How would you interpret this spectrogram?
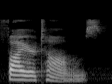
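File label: "fire tongs", English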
